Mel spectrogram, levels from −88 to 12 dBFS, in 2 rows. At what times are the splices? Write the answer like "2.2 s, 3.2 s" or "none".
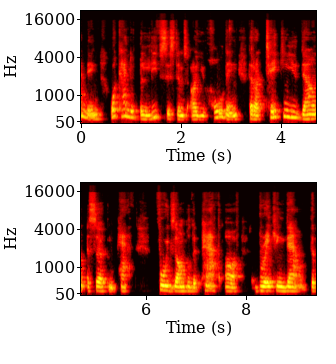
none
